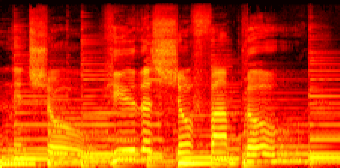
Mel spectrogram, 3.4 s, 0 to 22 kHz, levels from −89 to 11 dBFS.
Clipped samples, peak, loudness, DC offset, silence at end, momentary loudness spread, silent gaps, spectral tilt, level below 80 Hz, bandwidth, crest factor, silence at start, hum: under 0.1%; 0 dBFS; -13 LUFS; under 0.1%; 0 s; 6 LU; none; -5 dB/octave; -34 dBFS; 19 kHz; 12 dB; 0 s; none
